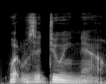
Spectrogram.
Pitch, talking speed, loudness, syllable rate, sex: 95 Hz, 280 wpm, -15 LUFS, 4.9 syllables/s, male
